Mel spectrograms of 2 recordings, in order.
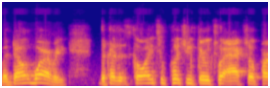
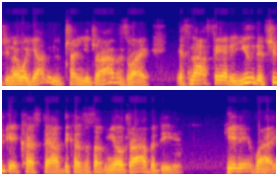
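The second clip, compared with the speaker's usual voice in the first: ordinary talk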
